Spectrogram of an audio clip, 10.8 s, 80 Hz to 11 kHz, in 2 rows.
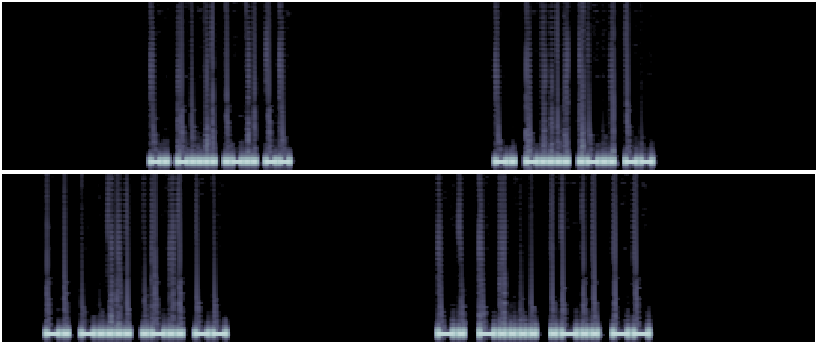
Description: Morse code, heard as a keyed tone, about 45 wpm, 700 Hz. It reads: N6LM N6LM N6LM N6LM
